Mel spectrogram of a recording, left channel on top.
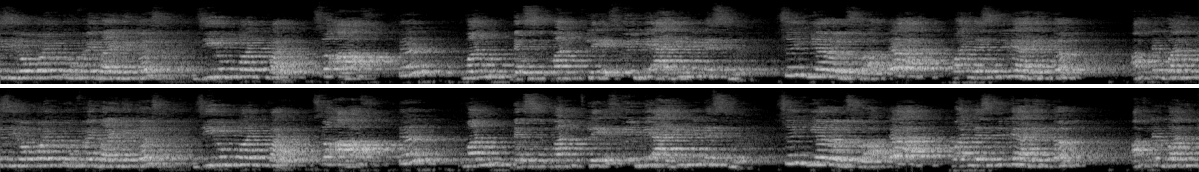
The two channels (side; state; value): both; normal; correlation 0.40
